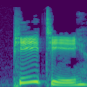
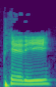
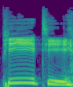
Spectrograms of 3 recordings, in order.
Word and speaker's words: Pity: the club's history and Petey Martinez it's pronounced like pee and then a t-shirt so if you guys are out correct your friends it's P T it's not pity no one is pitying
